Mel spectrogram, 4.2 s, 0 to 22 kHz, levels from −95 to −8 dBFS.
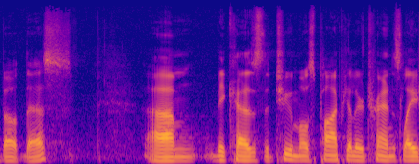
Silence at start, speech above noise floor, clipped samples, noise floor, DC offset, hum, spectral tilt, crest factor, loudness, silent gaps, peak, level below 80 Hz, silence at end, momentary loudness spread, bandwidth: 0 s; 31 dB; under 0.1%; -62 dBFS; under 0.1%; none; -6 dB/octave; 22 dB; -32 LUFS; none; -10 dBFS; -62 dBFS; 0 s; 11 LU; 19 kHz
